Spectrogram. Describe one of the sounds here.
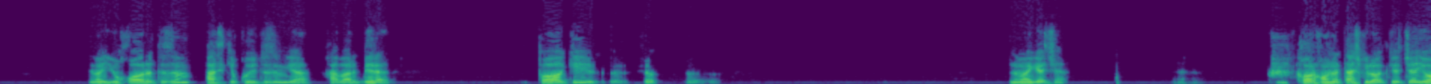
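A middle-aged man speaks calmly through an online call microphone, in bursts with pauses.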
